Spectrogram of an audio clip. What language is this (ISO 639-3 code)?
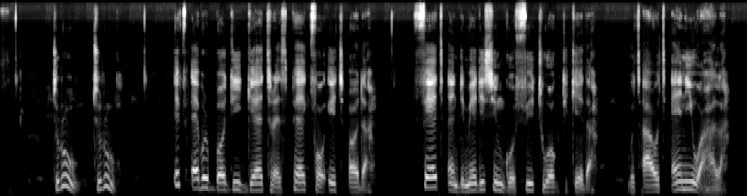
pcm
